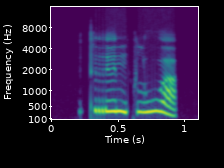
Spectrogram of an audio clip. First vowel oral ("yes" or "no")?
yes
